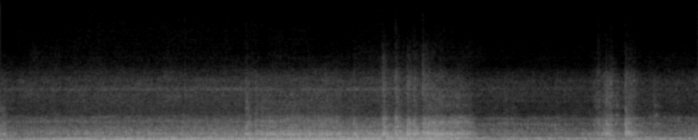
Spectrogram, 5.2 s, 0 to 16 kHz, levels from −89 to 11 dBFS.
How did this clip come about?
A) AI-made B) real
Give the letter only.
A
